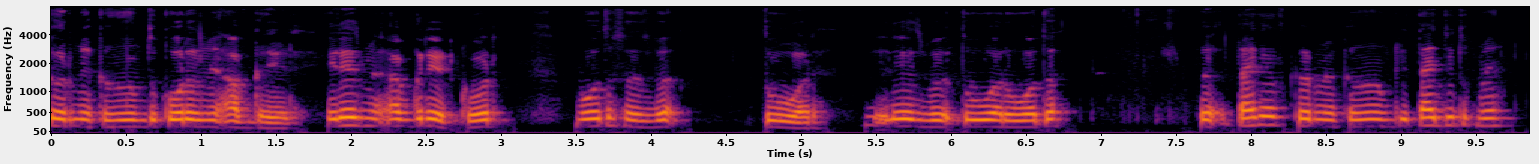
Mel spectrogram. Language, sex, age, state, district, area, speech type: Kashmiri, male, 30-45, Jammu and Kashmir, Bandipora, rural, spontaneous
